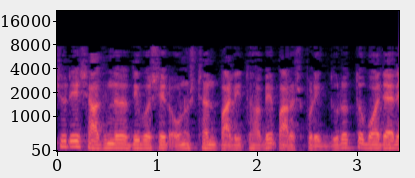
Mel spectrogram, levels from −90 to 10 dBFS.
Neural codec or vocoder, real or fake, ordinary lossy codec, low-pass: none; real; none; none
